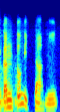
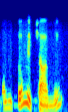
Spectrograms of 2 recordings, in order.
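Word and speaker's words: गन्तुम् इच्छामि: Aham Austin gachani gachanti how do I say that? – Gantum ichhami. You want to go? Gantum ichhami.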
